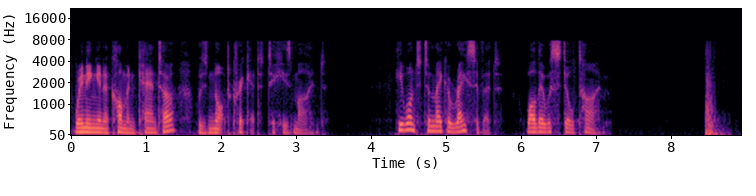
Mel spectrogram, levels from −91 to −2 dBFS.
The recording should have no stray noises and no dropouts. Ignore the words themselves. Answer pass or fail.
fail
